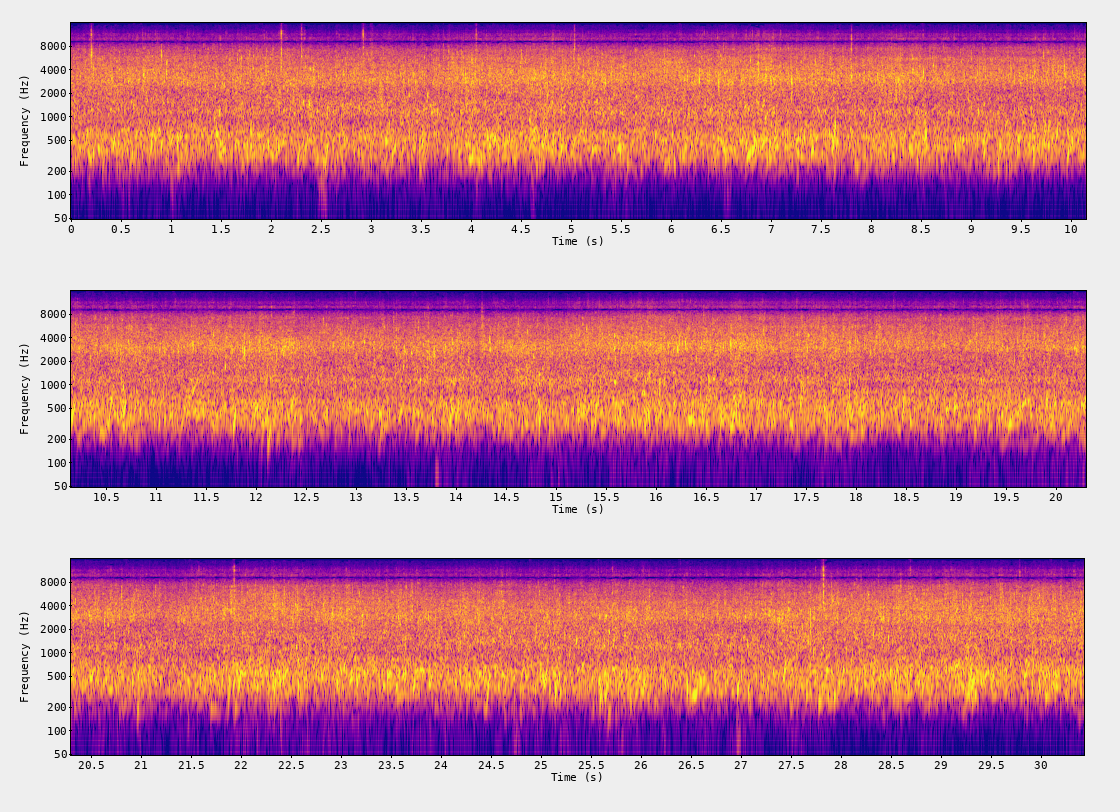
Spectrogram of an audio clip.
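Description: Fast, shallow river water running over a stony riffle: a steady, even rushing close by.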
